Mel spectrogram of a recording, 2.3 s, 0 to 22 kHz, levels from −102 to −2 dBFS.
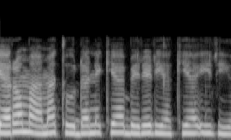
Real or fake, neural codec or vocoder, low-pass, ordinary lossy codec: real; none; 7.2 kHz; none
